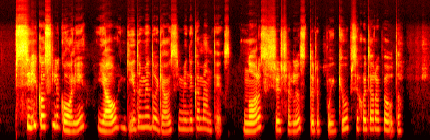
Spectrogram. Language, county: Lithuanian, Klaipėda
